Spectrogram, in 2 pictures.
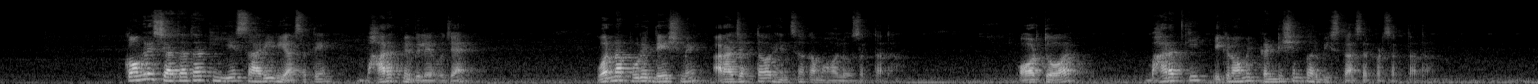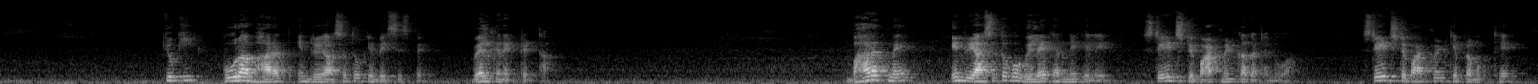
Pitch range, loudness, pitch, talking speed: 95-155 Hz, -25 LUFS, 125 Hz, 135 wpm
